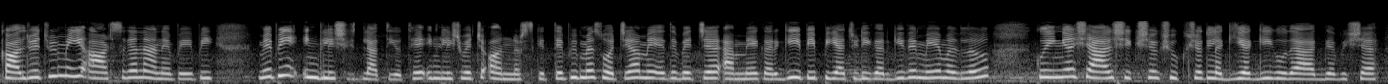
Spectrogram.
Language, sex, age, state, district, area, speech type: Dogri, female, 18-30, Jammu and Kashmir, Reasi, rural, spontaneous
